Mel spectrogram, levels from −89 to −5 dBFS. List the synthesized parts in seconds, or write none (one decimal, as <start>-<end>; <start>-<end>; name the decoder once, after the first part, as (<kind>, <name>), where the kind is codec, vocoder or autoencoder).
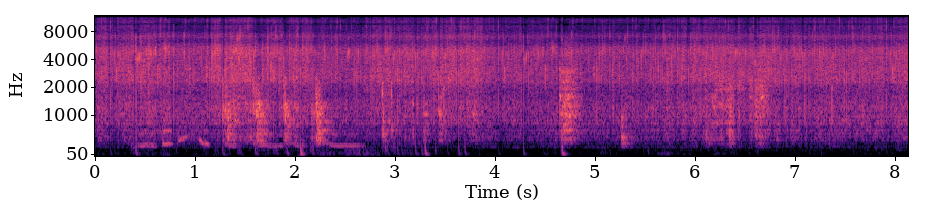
0.4-1.8 (vocoder, Vocos)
